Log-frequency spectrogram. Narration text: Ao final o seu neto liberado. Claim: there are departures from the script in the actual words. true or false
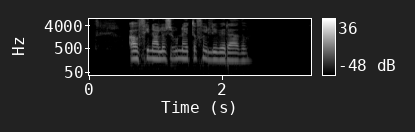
true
